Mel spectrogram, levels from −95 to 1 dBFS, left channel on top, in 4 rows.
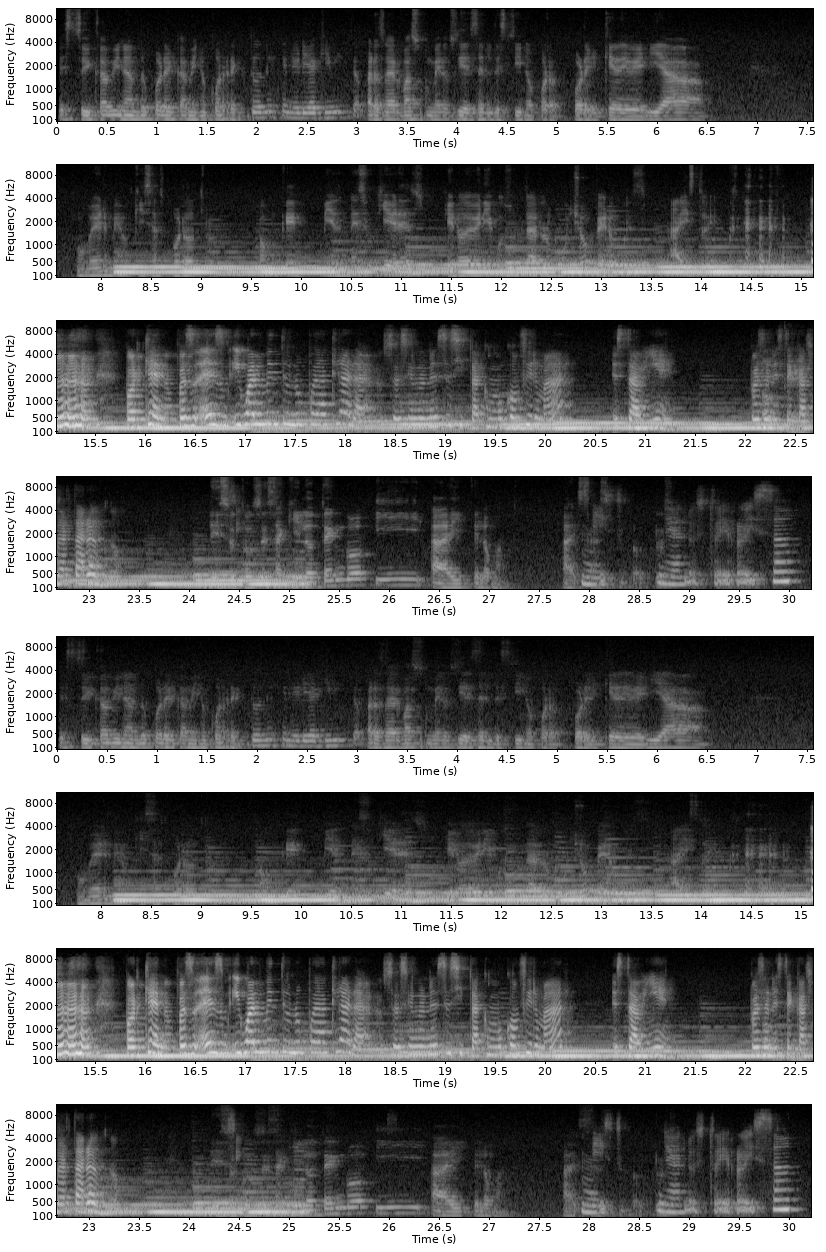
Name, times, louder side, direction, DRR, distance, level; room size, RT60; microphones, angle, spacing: voice 1, 0.0-6.5 7.7-9.2 9.6-13.3 13.7-14.7 22.2-22.6 24.2-27.2 27.7-28.8, left 1 dB, 65° left, 5 dB, 2.5 m, -41 dB
sound 1, 8.1-25.2, equal, 40° right, 1.8 m, -24 dB
voice 2, 15.1-20.2 20.7-21.3 22.0-23.3 27.9-28.2 28.7-30.0, right 1 dB, 25° right, 8 dB, 1.4 m, -25 dB
17.5 x 10.5 x 2.4 m, 0.25 s
head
